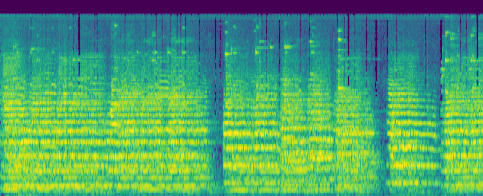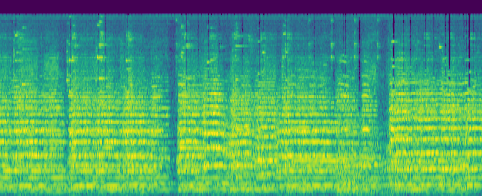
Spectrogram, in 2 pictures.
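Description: A school instrumental ensemble starts its final piece, coming in together on a loud first chord. It plays held chords in phrases, with short breaths between them about every four seconds.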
